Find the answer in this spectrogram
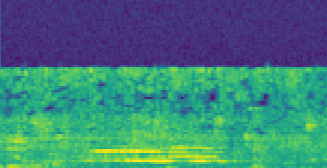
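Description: A cat's high, thin mew, held for about a second from about half a second in, faint beside a low voice that trails off at the very start.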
